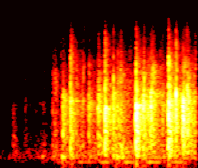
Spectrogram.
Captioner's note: applause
